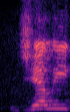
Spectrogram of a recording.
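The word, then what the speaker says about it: Djèlí: Jelly Clark. So the D is silent.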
